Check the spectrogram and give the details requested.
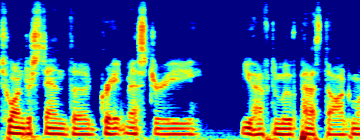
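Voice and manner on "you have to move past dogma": normal talking voice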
